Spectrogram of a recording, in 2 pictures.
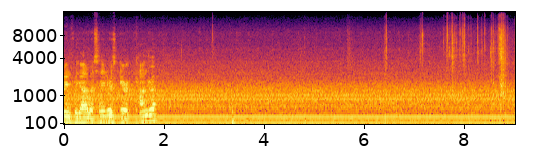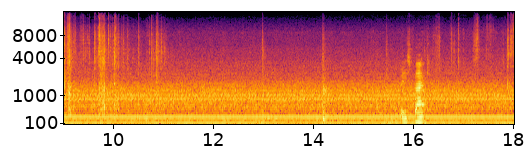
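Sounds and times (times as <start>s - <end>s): electrical hum: 0.0s - 18.0s
foil wrappers crinkling: 6.4s - 11.2s, 16.3s - 18.0s.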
